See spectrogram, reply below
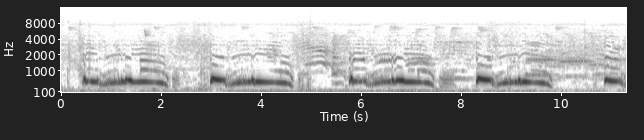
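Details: Series of five croons from a pet brown puter dove used as a lure. Each opens with an abrupt note and then trails into a long, wavering, falling purr, spaced about every two and a half seconds, over low background rumble.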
